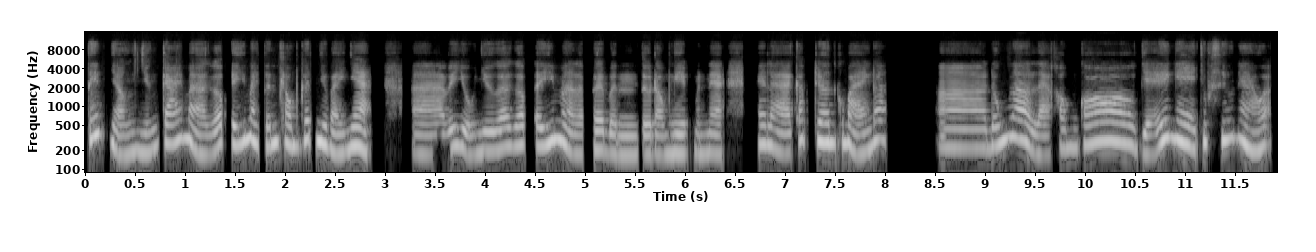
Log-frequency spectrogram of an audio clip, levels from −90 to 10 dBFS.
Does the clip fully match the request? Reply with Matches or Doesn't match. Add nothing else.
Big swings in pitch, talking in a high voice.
Matches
